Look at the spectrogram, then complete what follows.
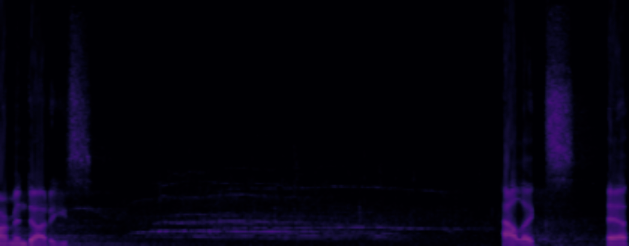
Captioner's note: audience cheering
